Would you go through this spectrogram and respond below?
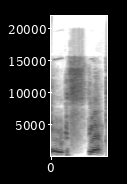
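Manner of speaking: shouting. Voicing Boris, who realizes something while walking away: yelling. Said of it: "and then yells out".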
